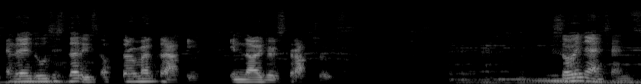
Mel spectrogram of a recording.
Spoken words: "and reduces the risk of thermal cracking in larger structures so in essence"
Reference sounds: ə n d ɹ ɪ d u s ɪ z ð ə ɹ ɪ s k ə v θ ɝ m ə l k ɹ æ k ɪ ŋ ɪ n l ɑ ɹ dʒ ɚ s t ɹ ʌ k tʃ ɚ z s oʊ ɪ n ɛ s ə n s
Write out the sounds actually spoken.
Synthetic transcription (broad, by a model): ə n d ɹ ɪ d u s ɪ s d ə ɹ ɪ s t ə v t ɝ m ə l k l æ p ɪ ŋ ɪ n l ɑ ɹ dʒ ɚ s t ɹ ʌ k tʃ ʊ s s oʊ ɪ n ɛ s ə n s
